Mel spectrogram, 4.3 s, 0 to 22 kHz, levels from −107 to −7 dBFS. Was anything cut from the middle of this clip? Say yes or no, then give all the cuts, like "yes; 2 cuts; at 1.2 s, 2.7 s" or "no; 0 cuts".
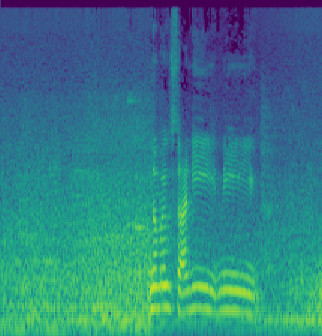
no; 0 cuts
